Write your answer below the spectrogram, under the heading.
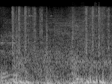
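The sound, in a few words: pulse rifle firing in video game Destiny 2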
